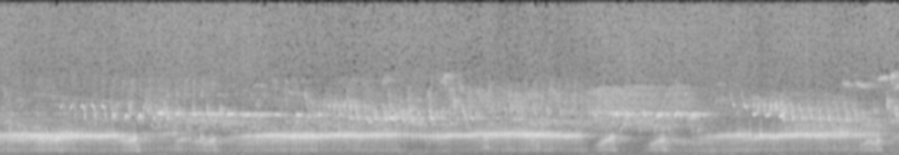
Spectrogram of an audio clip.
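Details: Frogs calling back and forth in mating season amid birds and nature sounds; a dense, unbroken chorus with a steady high shrill band, rattling trills layered on top, and brief dips in the wall of sound.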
